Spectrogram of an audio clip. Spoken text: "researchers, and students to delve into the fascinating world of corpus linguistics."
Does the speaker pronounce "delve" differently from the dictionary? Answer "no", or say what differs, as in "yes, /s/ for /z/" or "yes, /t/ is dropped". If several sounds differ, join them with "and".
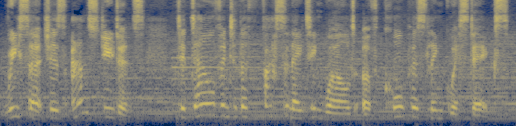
no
